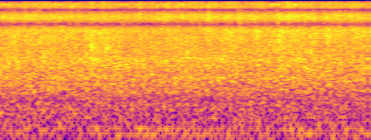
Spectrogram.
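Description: Steady, heavy rain pours down in a continuous dense hiss, close and loud, with no pauses or voices.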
